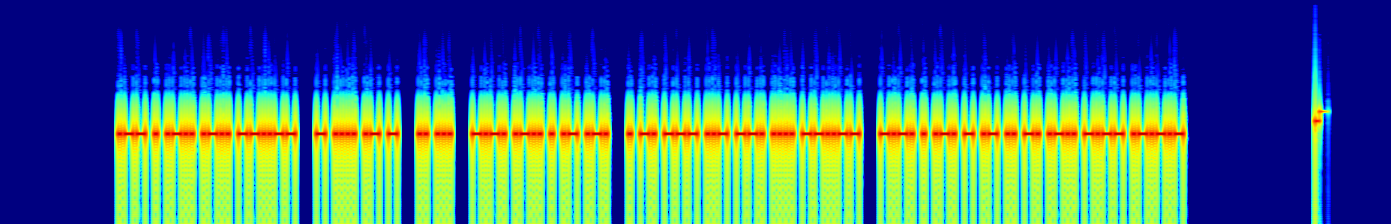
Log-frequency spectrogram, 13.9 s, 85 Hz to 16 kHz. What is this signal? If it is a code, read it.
Morse code, heard as a keyed tone, about 40 wpm, 700 Hz. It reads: WELL, THAT IS CLEAR ENOUGH, CERTAINLY.
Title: Sentences from Top 900 Words 40wpm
